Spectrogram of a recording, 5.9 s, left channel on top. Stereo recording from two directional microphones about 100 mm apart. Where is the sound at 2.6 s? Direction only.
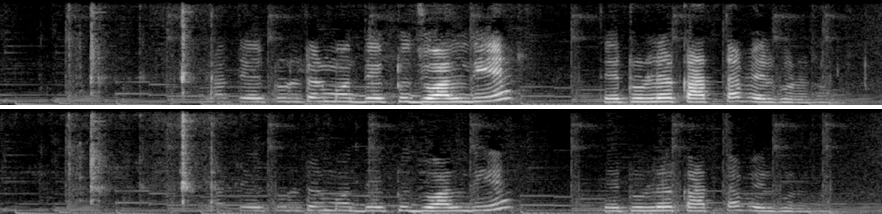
30° left (ahead or behind).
